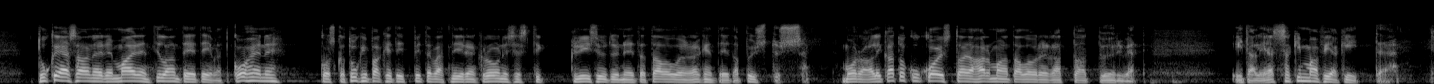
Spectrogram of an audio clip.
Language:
Finnish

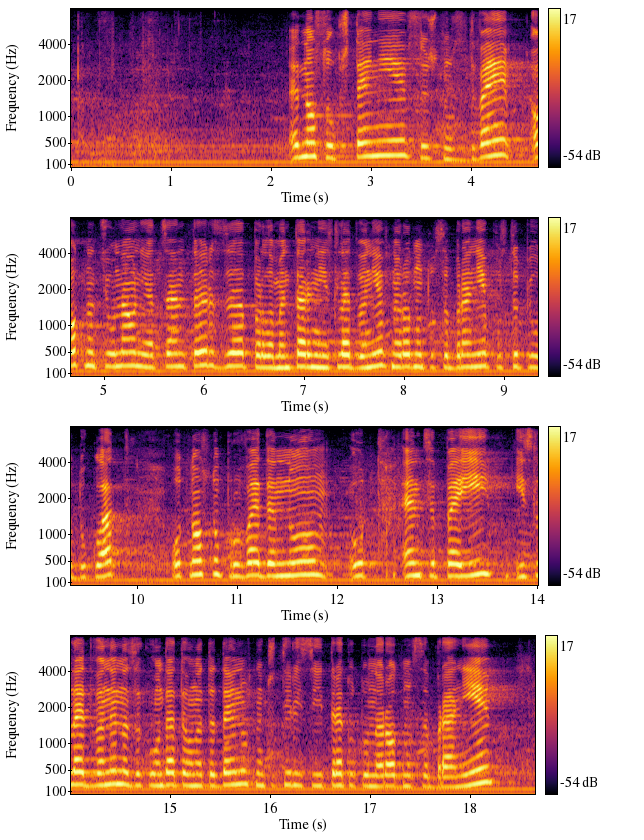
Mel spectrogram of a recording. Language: Bulgarian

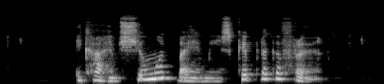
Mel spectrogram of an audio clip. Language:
Western Frisian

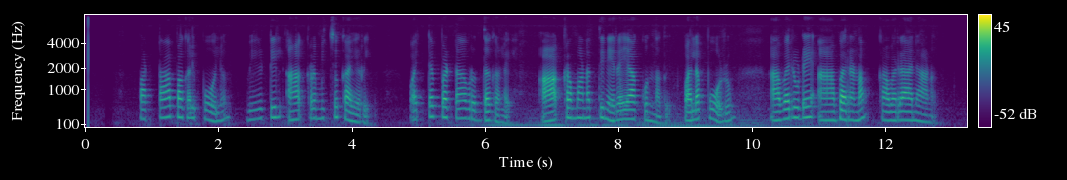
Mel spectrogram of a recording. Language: Malayalam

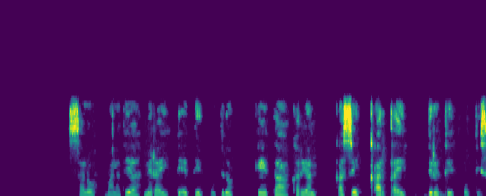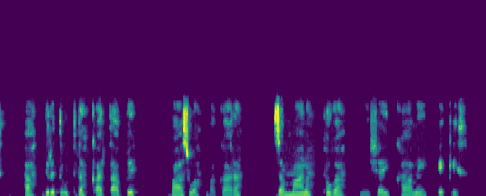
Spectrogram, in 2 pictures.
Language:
Wolaytta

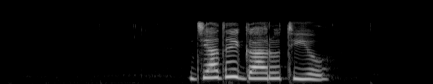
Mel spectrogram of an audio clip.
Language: Nepali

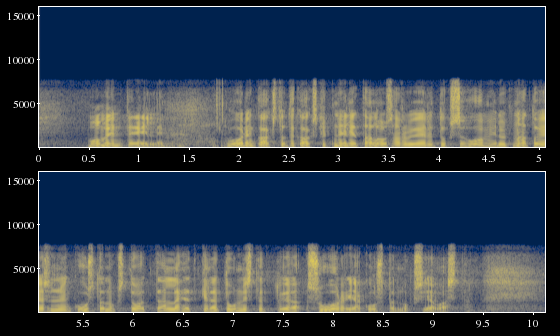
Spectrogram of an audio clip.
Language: Finnish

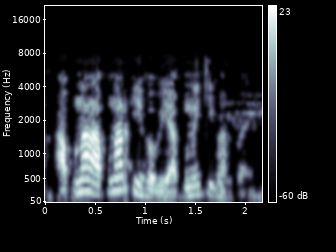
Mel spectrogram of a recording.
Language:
Assamese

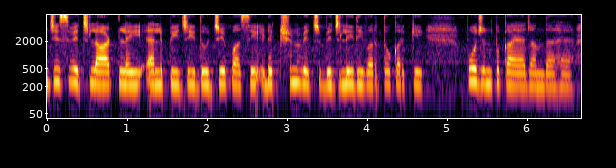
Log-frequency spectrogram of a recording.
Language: Punjabi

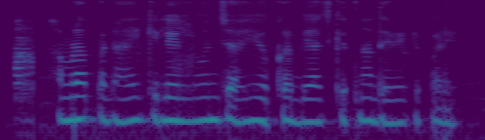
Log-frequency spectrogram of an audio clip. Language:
Magahi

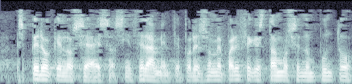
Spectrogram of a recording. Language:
Spanish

